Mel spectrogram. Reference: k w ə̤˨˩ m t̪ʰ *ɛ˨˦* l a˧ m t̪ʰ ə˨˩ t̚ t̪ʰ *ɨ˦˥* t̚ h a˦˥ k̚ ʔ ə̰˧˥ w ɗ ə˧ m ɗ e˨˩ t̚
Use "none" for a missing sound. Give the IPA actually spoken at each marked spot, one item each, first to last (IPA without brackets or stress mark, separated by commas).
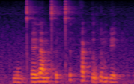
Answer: ɛ˨˦, ə˦˥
